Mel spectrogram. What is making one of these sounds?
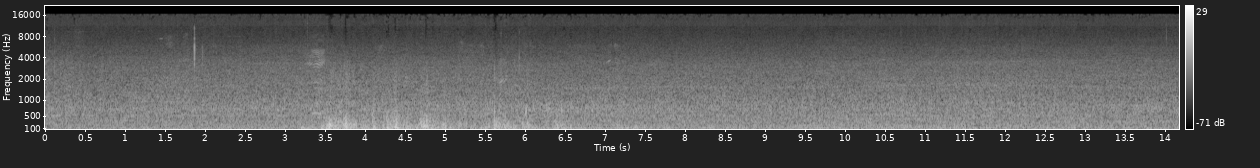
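Men chat at a distance.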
